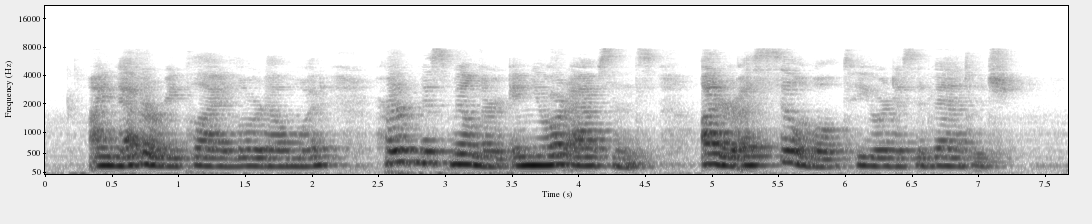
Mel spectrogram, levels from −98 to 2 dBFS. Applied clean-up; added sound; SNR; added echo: none; none; none; reverberation time 0.6 s.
